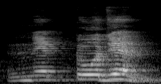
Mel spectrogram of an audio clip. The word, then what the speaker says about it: pnictogen: P silent है, निक्टोजन।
